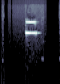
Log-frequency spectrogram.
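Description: One short high-pitched beep from a radio transmitter, its low-voltage warning because the supply is too weak.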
